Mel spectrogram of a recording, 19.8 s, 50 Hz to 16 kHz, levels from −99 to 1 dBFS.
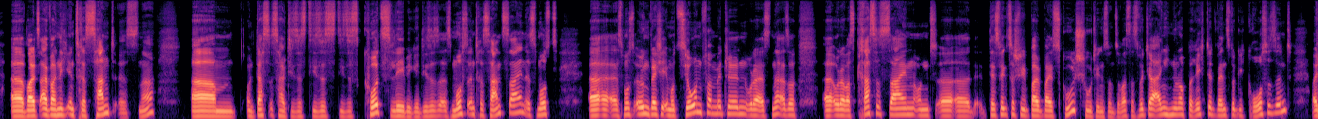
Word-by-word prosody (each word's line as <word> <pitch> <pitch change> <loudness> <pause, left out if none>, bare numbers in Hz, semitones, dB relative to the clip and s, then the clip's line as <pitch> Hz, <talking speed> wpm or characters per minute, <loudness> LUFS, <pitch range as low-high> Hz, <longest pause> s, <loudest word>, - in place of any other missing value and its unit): äh, 120 0 +7
weil's 125 -1 +8
einfach 145 -1 +6
nicht 145 +1 -1
interessant 145 +4 +1
ist, 95 -1 -11
ne? 125 - -2 0.6
Ähm, 115 -2 +5 0.2
und 120 -3 -7
das 140 0 +1
ist 140 -3 -8
halt 115 -5 -4
dieses 110 0 -8
dieses 115 0 -7
dieses 110 0 -8
Kurzlebige, 120 - +1
dieses: 115 +4 -6
„Es 120 -3 -4
muss 155 +8 0
interessant 150 +3 -2
sein. 195 +2 0
Es 145 -1 -6
muss, 155 +2 -1 0.5
äh, - - +3
äh, 135 0 +4
äh - - +3
es 130 - -7
muss 150 -1 -2
irgendwelche 160 -2 +2
Emotionen 160 +10 +2
vermitteln 170 -3 -3
oder 135 -2 +2
es 125 +2 -4
ne, 160 +3 -1
also, 140 0 -1 0.4
äh 130 - +3
oder 135 +1 +3
was 130 - 0
Krasses 170 0 -1
sein.“ 150 0 +2
Und, 135 -1 -5
äh, - - -9 0.4
äh, - - -5 0.3
deswegen 150 +2 -2
zum 155 - -5
Beispiel 140 -1 -4
bei 125 0 +3
bei 120 +1 +2
School-Shootings 120 - -4
und 110 -3 -9
so 105 - -9
was, 120 0 -3
das 120 0 -12
wird 140 0 -5
ja 150 - +5
eigentlich 150 +2 0
nur 150 0 -3
noch 150 -1 -2
berichtet, 145 +4 -5
wenn's 135 +1 -2
wirklich 130 -4 -8
große 150 +12 -3
sind, 200 +7 -3 0.3
weil - - +1
135 Hz, 195 wpm, -23 LUFS, 120-155 Hz, 0.6 s, weil's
